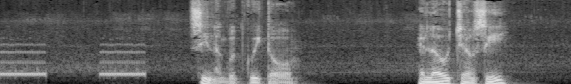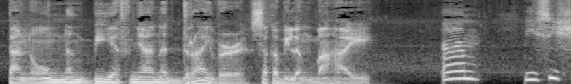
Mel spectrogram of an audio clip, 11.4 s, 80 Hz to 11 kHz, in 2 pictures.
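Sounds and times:
cellphone ringing in a steady electronic tone: 0:00.0 - 0:01.5
speech: 0:01.9 - 0:03.0, 0:04.2 - 0:05.2, 0:05.8 - 0:09.5, 0:11.0 - 0:11.4.

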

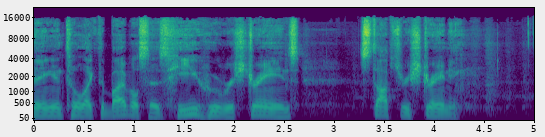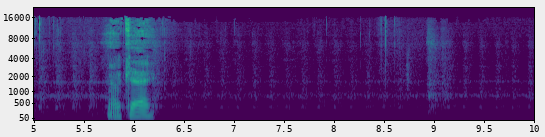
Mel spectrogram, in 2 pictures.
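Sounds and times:
speech: 0:00.0 - 0:04.4, 0:05.7 - 0:06.3
sewing machine running in another room: 0:03.1 - 0:09.9.

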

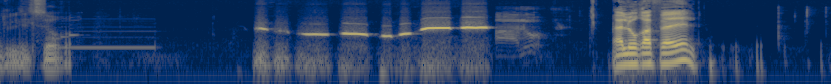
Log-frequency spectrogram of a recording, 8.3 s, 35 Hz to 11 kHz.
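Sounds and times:
speech: 0:00.0 - 0:00.8, 0:06.1 - 0:07.0
outgoing telephone call ringing tone: 0:00.6 - 0:01.6
whistled melody: 0:02.6 - 0:04.9.

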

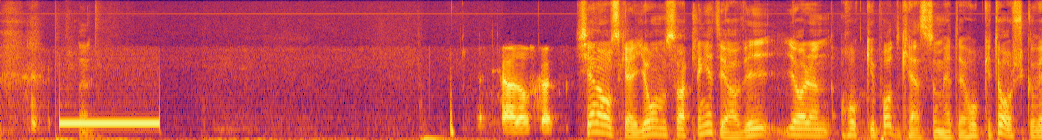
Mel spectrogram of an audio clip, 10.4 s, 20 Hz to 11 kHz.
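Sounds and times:
low noise: 0:00.0 - 0:10.4
telephone ringback tone while placing a call to a hockey player: 0:00.6 - 0:01.6
speech: 0:05.0 - 0:10.4.

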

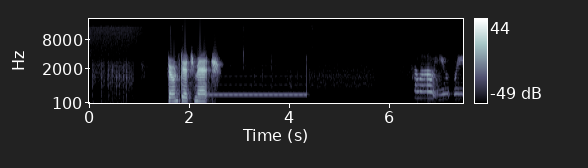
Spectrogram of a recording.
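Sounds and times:
speech: 0:01.6 - 0:02.6
telephone ringing tone from an outgoing phone call: 0:02.4 - 0:04.4.

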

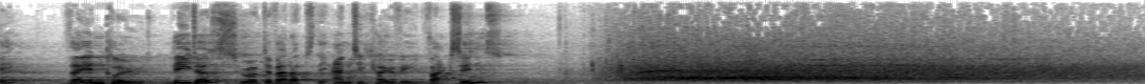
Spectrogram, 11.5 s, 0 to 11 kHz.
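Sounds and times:
speech: 0:00.7 - 0:05.1
crowd cheering and applauding at a tennis court: 0:05.6 - 0:11.4.

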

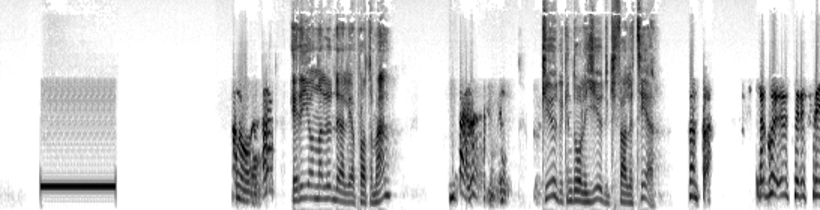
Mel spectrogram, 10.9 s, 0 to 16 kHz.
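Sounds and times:
telephone ringback tone while placing a call: 0:00.6 - 0:01.6
speech: 0:03.1 - 0:05.3, 0:06.0 - 0:10.9.

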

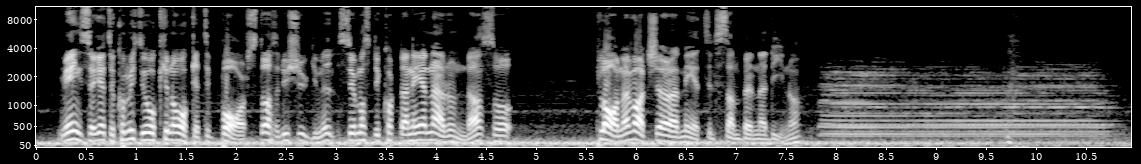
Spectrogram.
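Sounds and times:
low rumble of a passing train: 0:00.0 - 0:10.9
speech: 0:00.2 - 0:04.9, 0:05.6 - 0:07.8
train horn blast: 0:07.8 - 0:10.9.

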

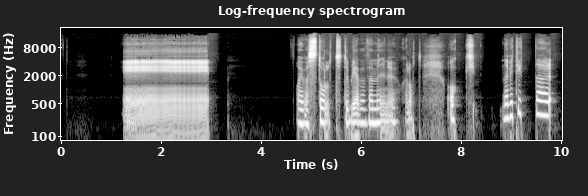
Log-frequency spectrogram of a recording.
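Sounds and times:
voice imitating an advent calendar door opening: 0:01.2 - 0:03.1
speech: 0:04.8 - 0:09.9.

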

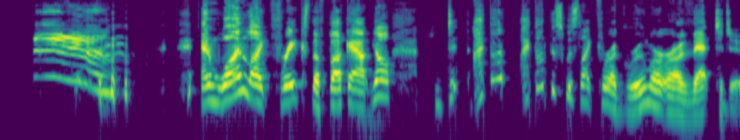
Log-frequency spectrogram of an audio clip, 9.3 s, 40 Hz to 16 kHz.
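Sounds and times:
cat meowing while its claws are clipped: 0:00.4 - 0:01.3
speech: 0:01.2 - 0:01.6, 0:02.5 - 0:09.2.

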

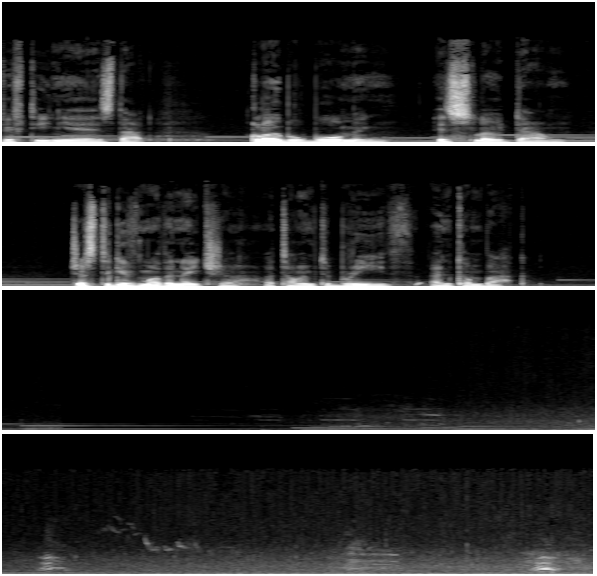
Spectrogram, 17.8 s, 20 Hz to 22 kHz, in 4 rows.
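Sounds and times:
speech: 0:00.0 - 0:01.3, 0:01.9 - 0:04.3, 0:05.0 - 0:08.4
black-backed gull barking calls: 0:10.4 - 0:12.3, 0:13.6 - 0:14.0, 0:15.8 - 0:16.5, 0:17.1 - 0:17.7
surf: 0:14.9 - 0:17.7.

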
